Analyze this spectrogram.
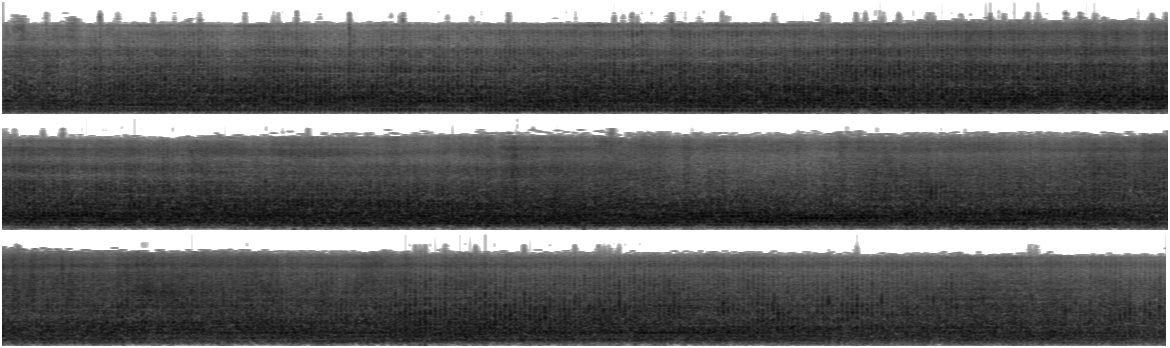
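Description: Gendarmerie helicopter flying overhead: loud, steady rotor and engine noise.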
